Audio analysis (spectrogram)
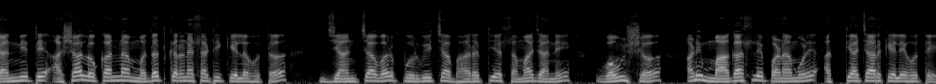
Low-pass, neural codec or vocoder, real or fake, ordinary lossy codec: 14.4 kHz; none; real; none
